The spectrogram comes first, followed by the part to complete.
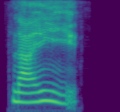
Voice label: "难以", Chinese

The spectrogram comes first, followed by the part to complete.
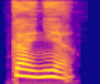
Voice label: "概念", Chinese

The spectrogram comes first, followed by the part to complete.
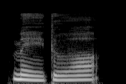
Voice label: "美德", Chinese

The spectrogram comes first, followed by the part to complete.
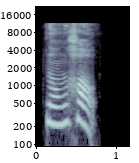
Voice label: "浓厚", Chinese

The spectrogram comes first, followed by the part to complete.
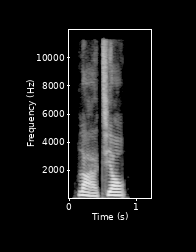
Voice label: "辣椒", Chinese

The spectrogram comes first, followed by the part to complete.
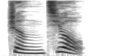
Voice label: "拯救", Chinese

